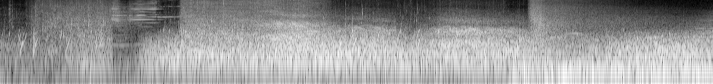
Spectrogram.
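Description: Cartoon sound effect of glowing ooze rushing through a pipe: a loud, steady rush of liquid noise sets in about two seconds in, and a deep rumble joins near the end, over background music.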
